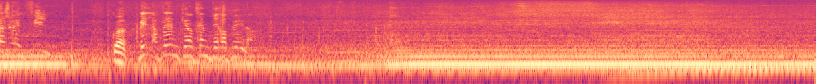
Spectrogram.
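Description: A heavy truck engine hums steadily close by, growing louder.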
